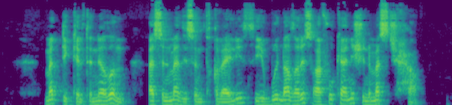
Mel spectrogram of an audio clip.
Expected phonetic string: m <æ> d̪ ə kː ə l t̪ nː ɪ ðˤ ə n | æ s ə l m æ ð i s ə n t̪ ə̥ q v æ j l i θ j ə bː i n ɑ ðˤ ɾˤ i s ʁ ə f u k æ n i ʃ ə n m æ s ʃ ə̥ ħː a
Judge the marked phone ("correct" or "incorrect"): correct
